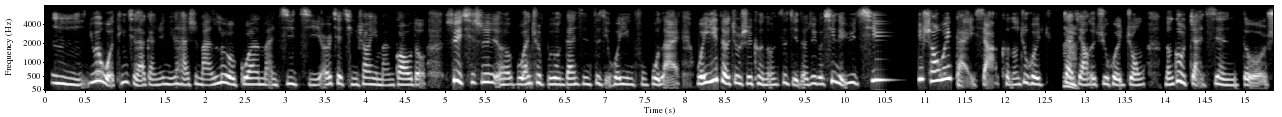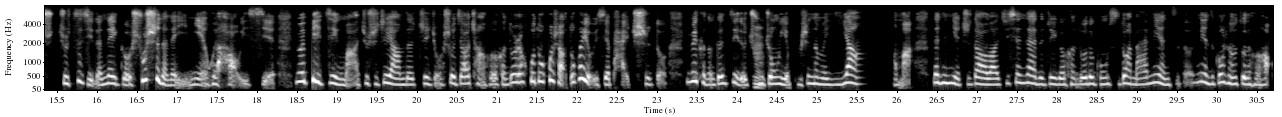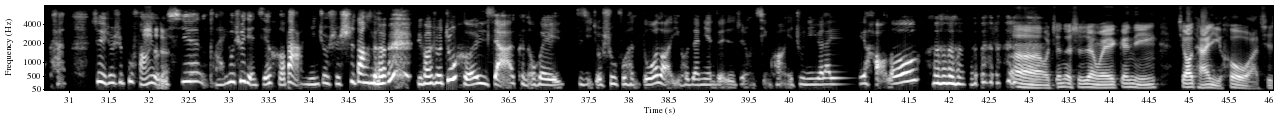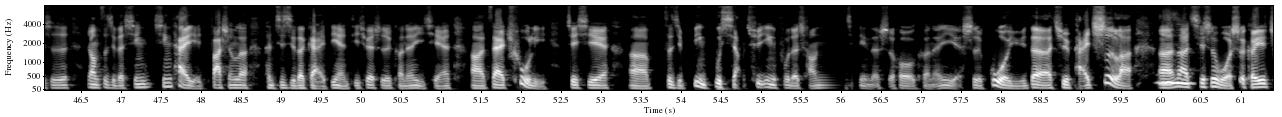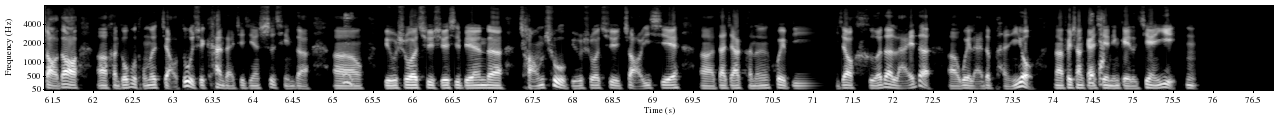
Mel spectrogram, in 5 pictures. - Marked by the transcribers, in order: distorted speech; lip smack; laughing while speaking: "的"; other background noise; laugh; laughing while speaking: "嗯"
- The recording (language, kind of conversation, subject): Chinese, advice, 我在聚会中很难融入群体，应该怎么办？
